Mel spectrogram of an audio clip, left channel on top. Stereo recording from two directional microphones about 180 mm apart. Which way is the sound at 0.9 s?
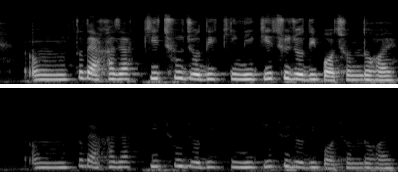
20° left (ahead or behind).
